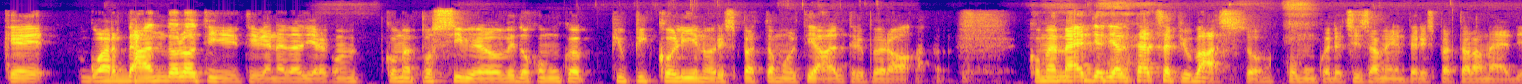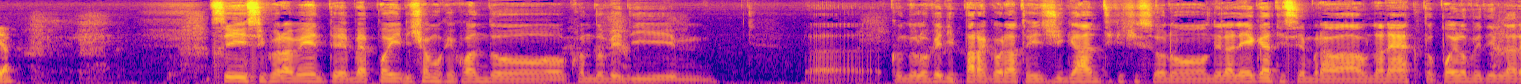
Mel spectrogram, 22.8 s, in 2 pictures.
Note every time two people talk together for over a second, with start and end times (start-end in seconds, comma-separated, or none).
none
